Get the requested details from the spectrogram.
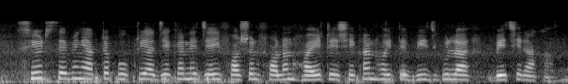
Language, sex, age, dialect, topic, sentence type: Bengali, female, 31-35, Western, agriculture, statement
